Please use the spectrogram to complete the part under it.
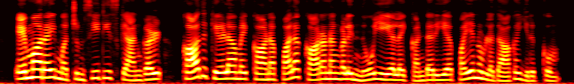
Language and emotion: Tamil, neutral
